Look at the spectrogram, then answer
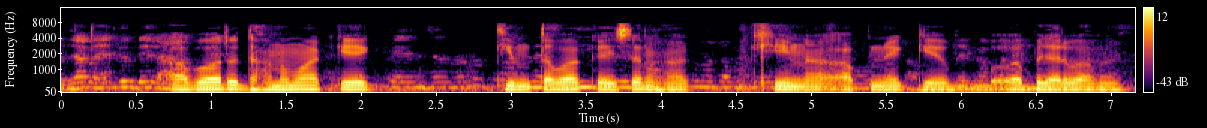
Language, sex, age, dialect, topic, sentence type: Magahi, male, 60-100, Central/Standard, agriculture, question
